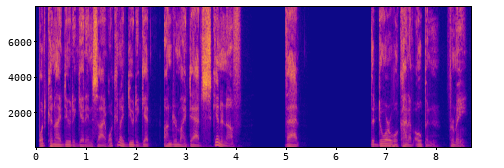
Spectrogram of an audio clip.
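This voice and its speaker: Man plays older crude tycoon, improvised comedy podcast; very low, husky, dry close mic, halting ramble. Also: no echo. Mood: smug. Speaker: comedy podcast guest character.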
